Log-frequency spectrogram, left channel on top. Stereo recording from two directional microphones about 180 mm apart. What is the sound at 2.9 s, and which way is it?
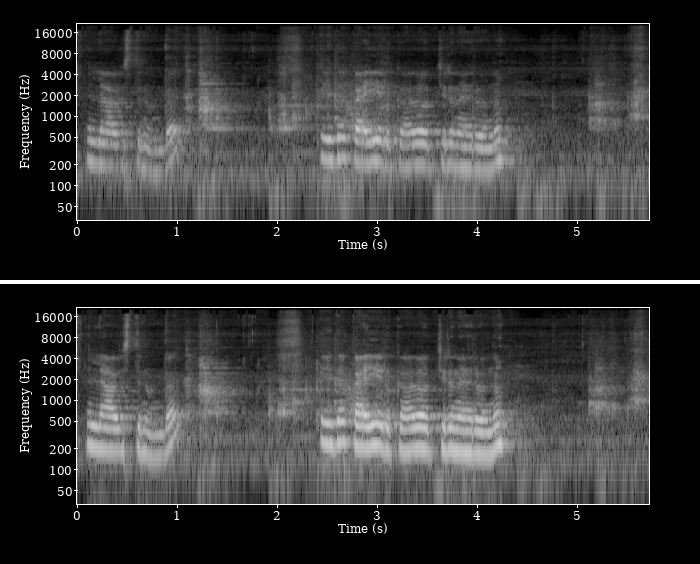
A woman's voice, 55° right (ahead or behind).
